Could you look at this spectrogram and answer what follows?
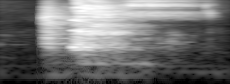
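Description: A single forceful, harsh cough from an adult with an abrupt onset and a fading noisy tail, in a quiet small room.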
